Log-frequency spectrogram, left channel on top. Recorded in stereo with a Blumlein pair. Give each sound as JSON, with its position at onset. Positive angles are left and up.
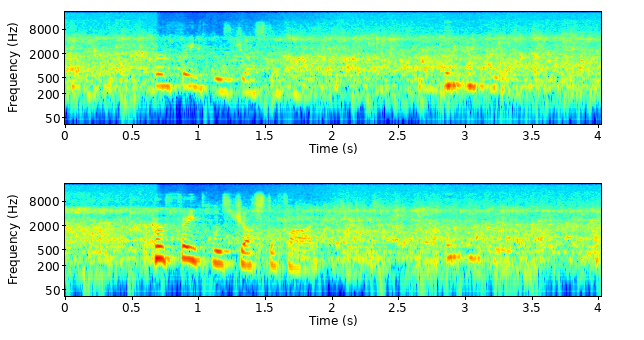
{"t": 0.7, "sound": "a woman speaking", "azimuth_deg": -40, "distance_m": 1.0}
{"t": 2.7, "sound": "laughter", "azimuth_deg": 30, "distance_m": 6.0}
